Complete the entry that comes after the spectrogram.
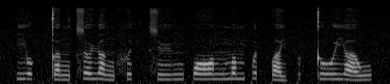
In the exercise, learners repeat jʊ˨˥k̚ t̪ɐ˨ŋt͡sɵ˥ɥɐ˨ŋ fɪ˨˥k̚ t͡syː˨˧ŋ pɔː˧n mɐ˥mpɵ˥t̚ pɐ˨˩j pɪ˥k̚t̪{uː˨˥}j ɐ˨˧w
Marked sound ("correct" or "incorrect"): incorrect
